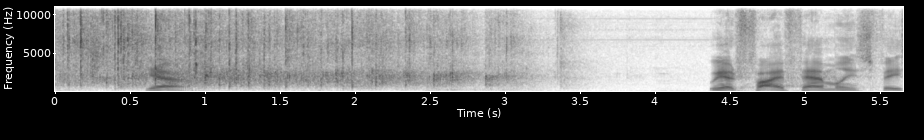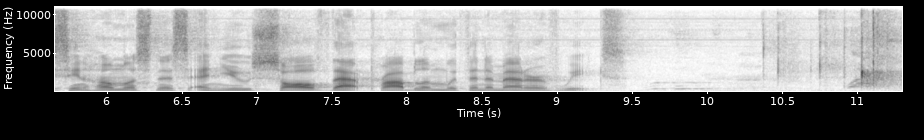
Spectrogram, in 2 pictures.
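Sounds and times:
audience clapping: 0.0 - 3.6, 10.4 - 11.2
speech: 0.6 - 1.1, 4.4 - 9.5.

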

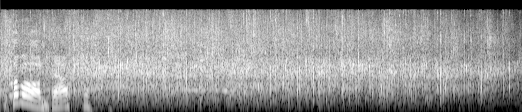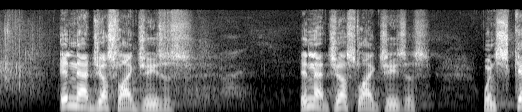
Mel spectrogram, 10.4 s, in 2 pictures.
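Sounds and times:
audience applause: 0.0 - 5.6
speech: 0.1 - 1.2, 5.8 - 7.1, 8.2 - 10.4.

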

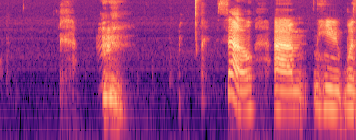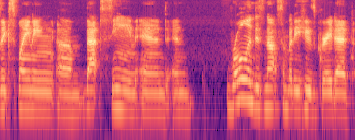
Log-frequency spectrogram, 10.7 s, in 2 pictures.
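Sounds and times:
speech: 0.9 - 2.0, 3.4 - 10.6
person sneezing: 1.5 - 2.0.

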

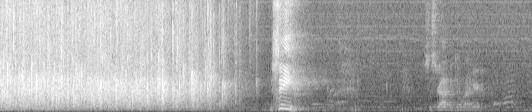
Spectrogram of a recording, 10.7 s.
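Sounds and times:
audience clapping hands: 0.0 - 5.1
speech: 5.6 - 6.0.

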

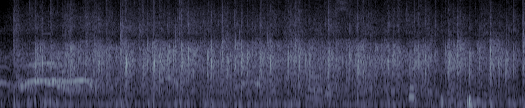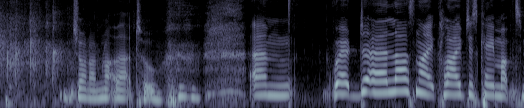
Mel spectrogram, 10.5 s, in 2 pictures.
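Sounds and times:
crowd applause: 0.0 - 6.1
speech: 6.0 - 10.4.

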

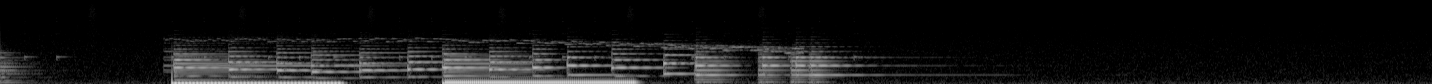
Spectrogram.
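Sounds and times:
electronic music: 1.7 - 8.9.

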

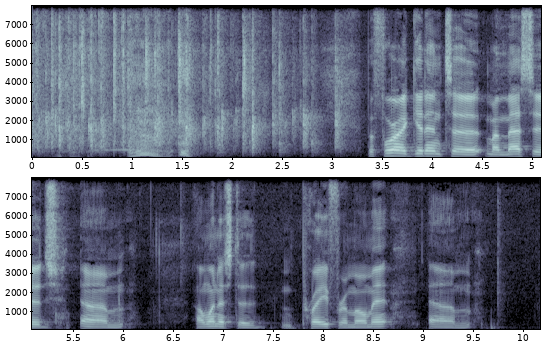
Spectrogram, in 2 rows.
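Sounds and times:
round of applause: 0.0 - 3.3
speech: 1.0 - 1.8, 3.4 - 9.7.

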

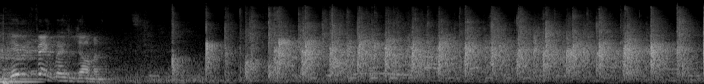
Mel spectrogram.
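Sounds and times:
speech: 0.1 - 1.2
applause from a small audience: 1.7 - 7.0.

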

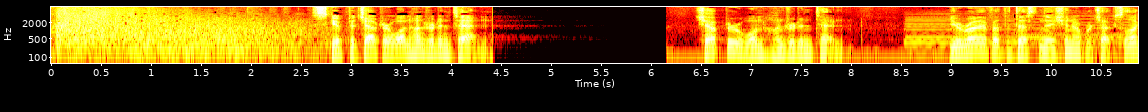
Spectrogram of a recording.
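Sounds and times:
large thunderclap: 0.0 - 3.0
speech: 2.6 - 4.5, 6.5 - 8.1, 9.0 - 10.8.

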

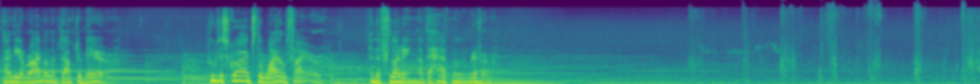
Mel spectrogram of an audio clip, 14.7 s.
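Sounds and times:
speech: 0.0 - 1.8, 3.1 - 7.5
footsteps walking across a driveway: 10.2 - 14.6.

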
